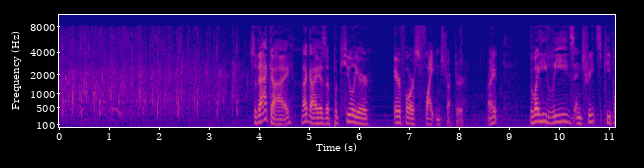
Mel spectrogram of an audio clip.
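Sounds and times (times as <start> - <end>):
audience applause: 0.0 - 3.9
speech: 3.9 - 11.1.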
